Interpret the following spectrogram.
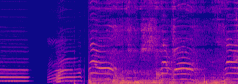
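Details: Cat making funny sounds: a series of short arched meows, several rising then falling, over loud background music and a person's voice.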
